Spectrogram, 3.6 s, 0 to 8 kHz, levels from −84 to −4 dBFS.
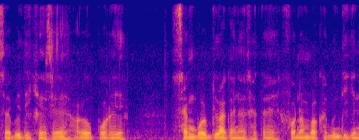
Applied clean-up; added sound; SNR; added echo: none; none; none; none.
